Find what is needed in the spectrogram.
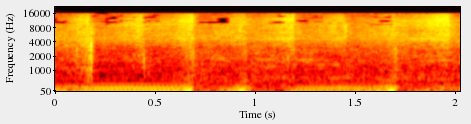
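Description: A soul-rock song played in reverse, in an instrumental stretch with no singing: held low bass and keyboard notes, and drum hits that swell up and cut off abruptly, about two a second, as reversed percussion does.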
